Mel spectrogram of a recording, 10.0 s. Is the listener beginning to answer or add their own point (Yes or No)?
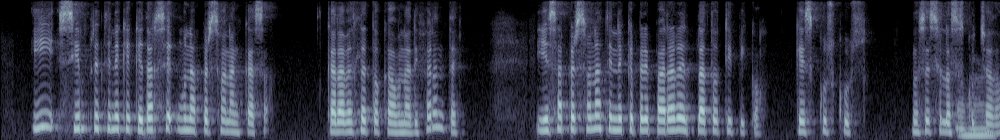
Yes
